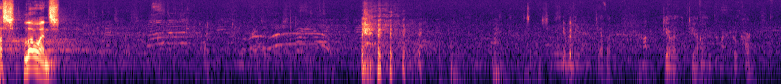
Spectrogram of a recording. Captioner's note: laughter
